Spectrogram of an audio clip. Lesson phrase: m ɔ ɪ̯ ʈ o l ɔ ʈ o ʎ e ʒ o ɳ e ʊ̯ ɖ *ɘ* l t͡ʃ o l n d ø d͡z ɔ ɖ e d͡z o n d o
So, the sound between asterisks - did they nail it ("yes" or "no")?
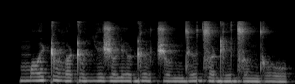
no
